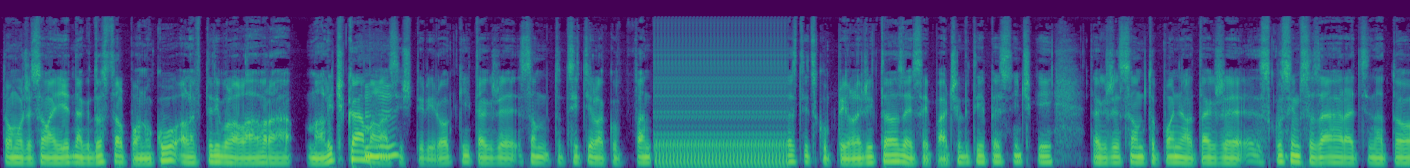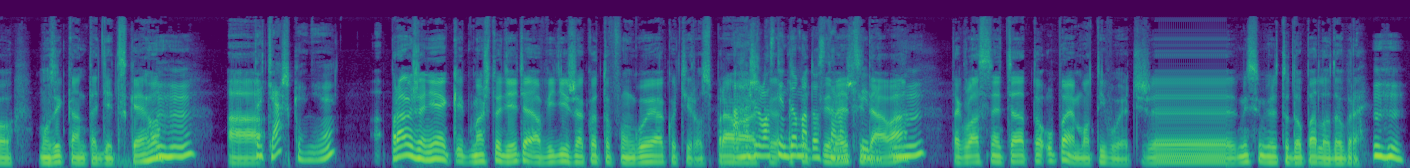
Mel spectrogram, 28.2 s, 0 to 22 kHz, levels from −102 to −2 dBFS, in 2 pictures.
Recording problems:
audio freezing; at 6.5 s for 1.5 s and at 26 s for 0.5 s

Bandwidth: 15 kHz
